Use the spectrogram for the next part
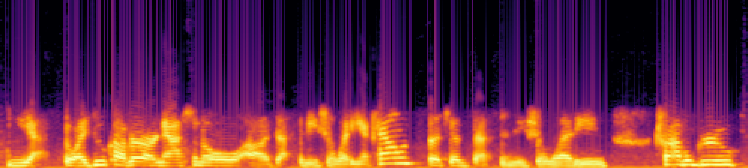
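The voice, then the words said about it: Miami accent. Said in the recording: “originally from Miami, as a lot of you may know, or maybe can tell from my accent”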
